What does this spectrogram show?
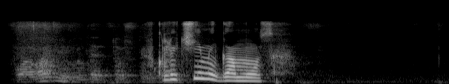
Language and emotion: Russian, neutral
